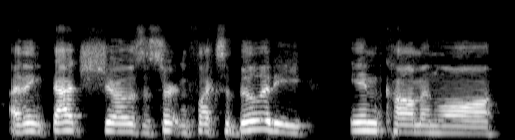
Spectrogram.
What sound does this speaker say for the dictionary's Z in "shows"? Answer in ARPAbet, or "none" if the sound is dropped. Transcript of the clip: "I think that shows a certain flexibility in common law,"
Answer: Z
